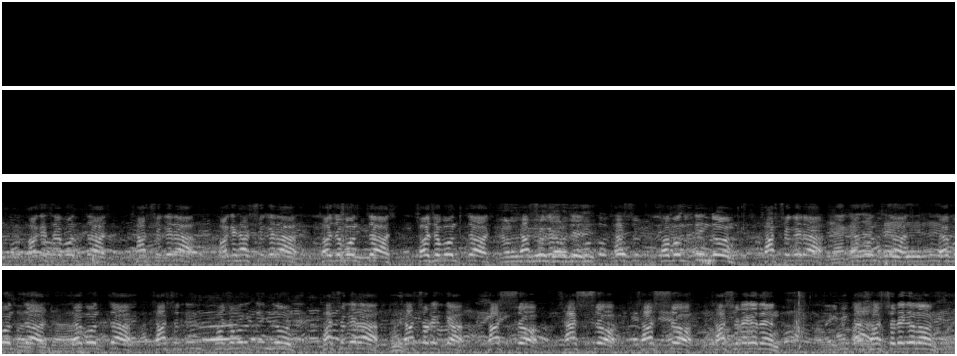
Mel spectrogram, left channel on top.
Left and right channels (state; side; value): silent; left; 58 dB below the other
